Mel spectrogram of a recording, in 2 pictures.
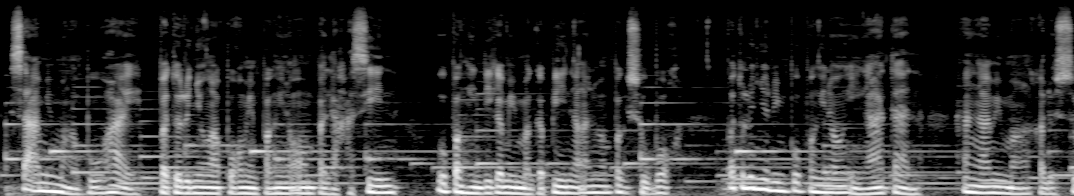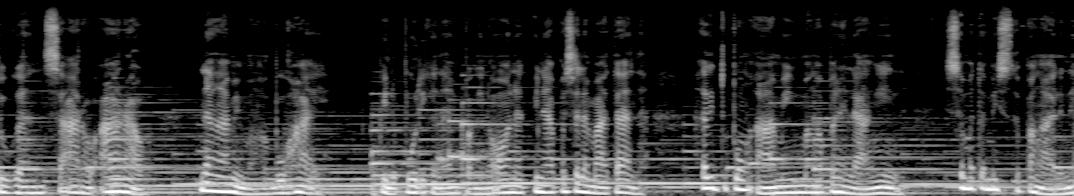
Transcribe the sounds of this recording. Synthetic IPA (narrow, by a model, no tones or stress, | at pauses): sɐʔaːmɪŋmɐŋabuːɦɐjpɐt̪uːlod̪ɲoŋapokɐmiŋpɐŋɪno̰ʔo̞npɐlɐkɐsɪn | ʔuːpɐŋhɪnd̪ikɐmimɐɡɐpinɐ̰ŋʔɐ̰nuɐŋpɐɡsuːbok̚ | pɐt̪uːlod̪̚ɲoɾɪnpopɐŋɪnoʔoŋɪŋaːt̪ɐn | ʔɐŋʔaːmɪŋmɐŋakɐlʊsuːɡɐnsɐ̰ʔaːɾɐwʔaːɾɐwnɐŋʔaːmiŋmɐŋabuːɦɐjpɪnupuːɾikɐnaːmiŋpɐŋɪnoʔo̞nɐt̪̚pɪnaːpɐsɐlamaːt̪ɐn | ɐt̪ɪt̪opoʔɐŋʔaːmɪŋmɐŋapɐnɐlaːŋɪn | sɐmɐt̪ɐmist̪ɐpɐŋaːlɐn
